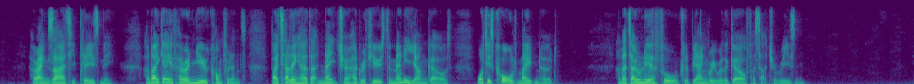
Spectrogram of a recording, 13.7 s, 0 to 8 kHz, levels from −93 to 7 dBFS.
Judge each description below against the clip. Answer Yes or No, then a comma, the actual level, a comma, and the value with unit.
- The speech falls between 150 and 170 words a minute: No, average, 180 wpm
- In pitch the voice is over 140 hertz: No, low, 115 Hz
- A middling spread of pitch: No, wide, 7.4 semitones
